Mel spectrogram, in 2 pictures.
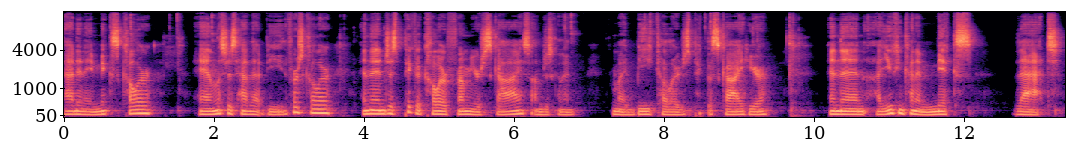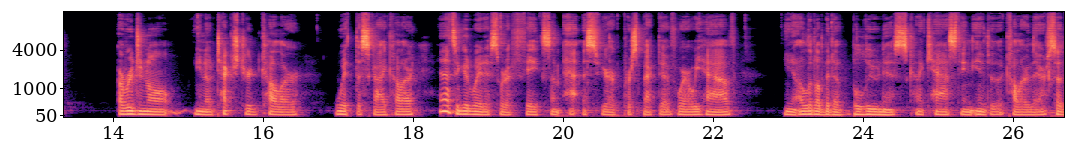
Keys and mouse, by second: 0.5-6.8 drag, 9.6 KP_0, 11.2-13.6 drag, 24.3-26.6 shift+drag, 26.4 space.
